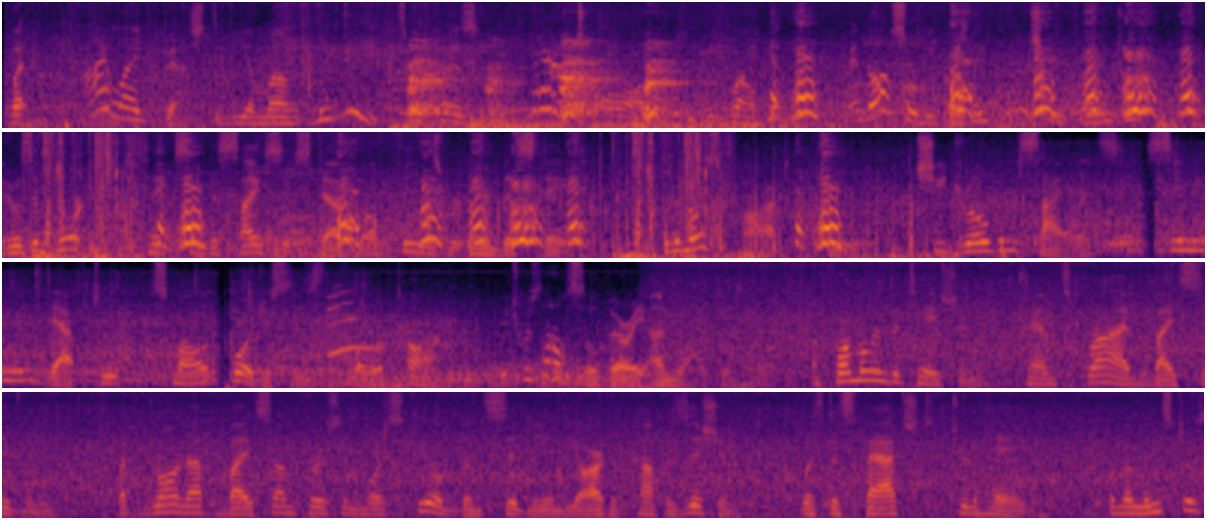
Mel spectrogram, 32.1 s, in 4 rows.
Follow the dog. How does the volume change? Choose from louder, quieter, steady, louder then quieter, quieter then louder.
steady.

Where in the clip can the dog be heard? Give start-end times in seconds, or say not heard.
2.5-13.8.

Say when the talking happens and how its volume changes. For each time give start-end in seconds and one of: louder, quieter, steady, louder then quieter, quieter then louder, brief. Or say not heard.
0.0-32.0 steady.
